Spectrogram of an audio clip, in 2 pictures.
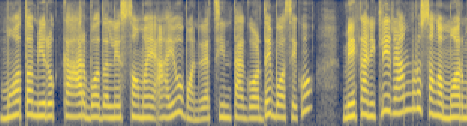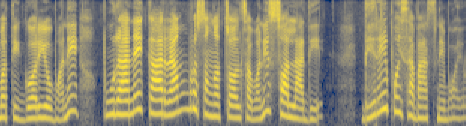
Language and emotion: Nepali, surprised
